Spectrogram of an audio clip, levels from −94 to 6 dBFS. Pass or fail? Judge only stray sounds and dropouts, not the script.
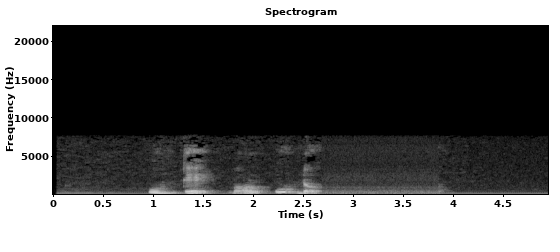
pass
